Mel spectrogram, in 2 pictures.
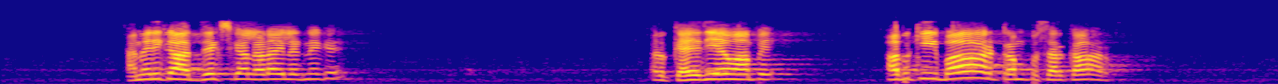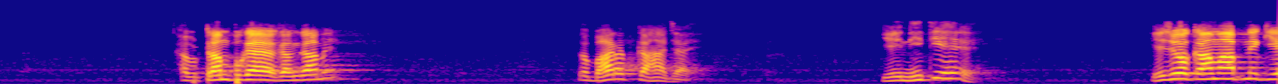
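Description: An elderly man speaks emphatically into a microphone, in short bursts with pauses.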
